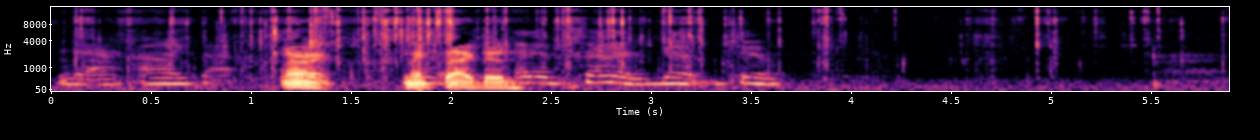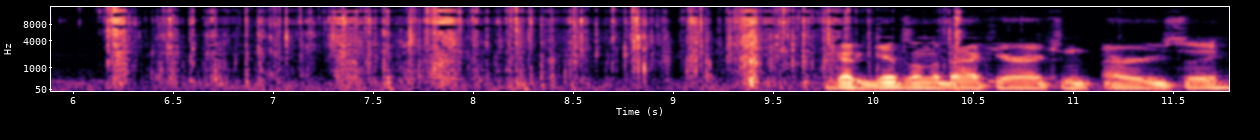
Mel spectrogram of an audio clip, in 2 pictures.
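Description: A foil wrapper crinkles and tears as it is pulled open by hand.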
